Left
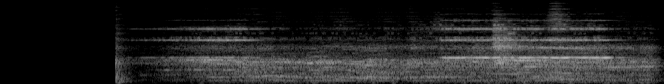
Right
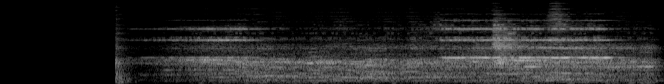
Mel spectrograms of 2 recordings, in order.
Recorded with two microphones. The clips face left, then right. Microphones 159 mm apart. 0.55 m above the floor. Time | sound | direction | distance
1.1 | a phone ringing | 5° right (ahead or behind) | 2.5 m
